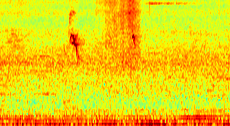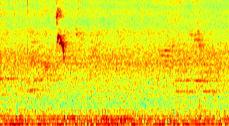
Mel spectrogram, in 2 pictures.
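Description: A few short, high, quickly falling bird chirps, about a second, two seconds and five seconds in, over a low steady outdoor rumble.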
